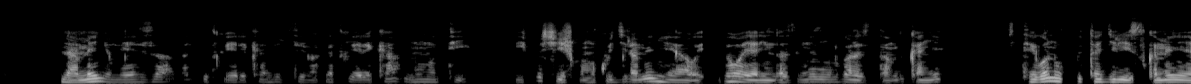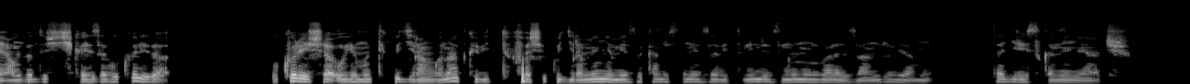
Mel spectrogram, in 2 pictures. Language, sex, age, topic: Kinyarwanda, male, 18-24, health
